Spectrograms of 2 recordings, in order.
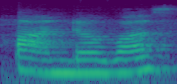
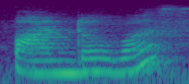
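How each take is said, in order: The two takes are said the same way.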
